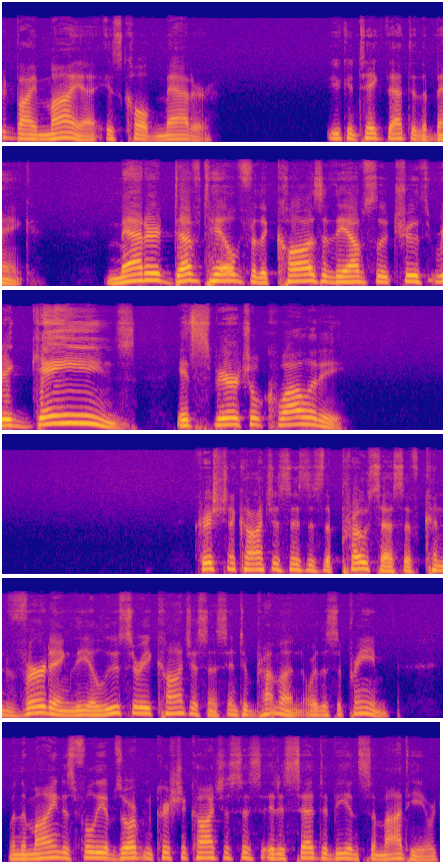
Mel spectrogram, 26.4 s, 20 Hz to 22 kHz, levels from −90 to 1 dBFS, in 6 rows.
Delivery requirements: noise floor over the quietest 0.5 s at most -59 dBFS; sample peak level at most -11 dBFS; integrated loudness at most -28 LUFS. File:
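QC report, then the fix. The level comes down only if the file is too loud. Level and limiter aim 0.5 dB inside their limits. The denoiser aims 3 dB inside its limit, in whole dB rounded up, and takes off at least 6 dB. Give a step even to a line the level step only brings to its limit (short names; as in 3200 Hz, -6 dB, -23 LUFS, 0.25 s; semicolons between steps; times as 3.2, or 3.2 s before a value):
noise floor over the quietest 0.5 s -52 dBFS: fail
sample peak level -3.0 dBFS: fail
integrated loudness -19.0 LUFS: fail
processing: gain -9.5 dB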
